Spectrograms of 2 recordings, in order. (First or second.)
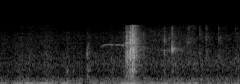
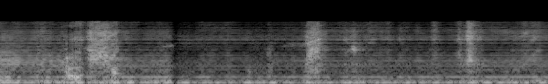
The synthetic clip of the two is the second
